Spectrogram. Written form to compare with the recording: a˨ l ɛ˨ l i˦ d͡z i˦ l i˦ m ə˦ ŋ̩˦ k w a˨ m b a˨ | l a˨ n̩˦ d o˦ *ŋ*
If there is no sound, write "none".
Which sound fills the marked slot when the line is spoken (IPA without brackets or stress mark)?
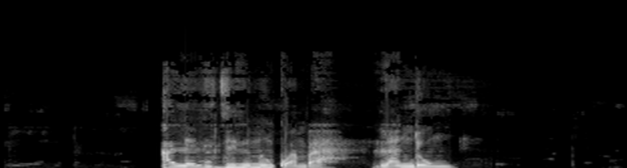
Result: ŋ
